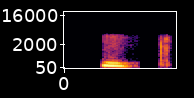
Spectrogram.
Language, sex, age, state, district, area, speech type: Manipuri, female, 60+, Manipur, Imphal East, rural, conversation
